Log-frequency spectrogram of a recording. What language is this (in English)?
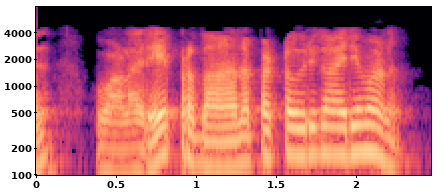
Malayalam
